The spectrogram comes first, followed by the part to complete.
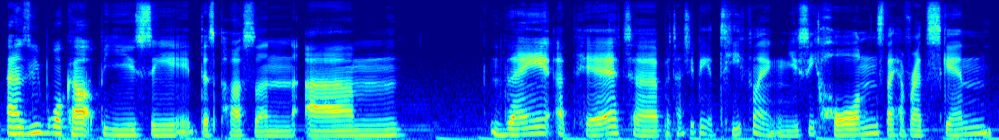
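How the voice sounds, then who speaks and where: A man's voice: medium pitch, slow pace, a bit bright. A man narrating a tabletop game as game master, hesitant with many fillers.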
